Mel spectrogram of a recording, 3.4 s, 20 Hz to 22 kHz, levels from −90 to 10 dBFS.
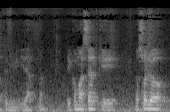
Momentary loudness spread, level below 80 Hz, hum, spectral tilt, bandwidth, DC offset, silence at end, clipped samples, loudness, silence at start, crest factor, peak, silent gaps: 16 LU; -42 dBFS; none; -6 dB/octave; 16.5 kHz; under 0.1%; 0 s; under 0.1%; -22 LUFS; 0 s; 18 dB; -4 dBFS; none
